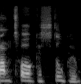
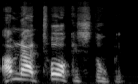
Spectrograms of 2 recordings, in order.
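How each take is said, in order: First: Softer, scornful echo of her words; scoffing murmur of the claim; mocking echo. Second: Not hit firmly against the echo; firm denial with not stressed. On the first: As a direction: repeat her accusation under your breath. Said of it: "The fuck you talking about?". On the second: Real, not acted. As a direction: punch the word not in denial.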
